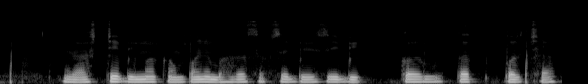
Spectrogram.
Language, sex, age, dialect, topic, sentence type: Magahi, male, 51-55, Northeastern/Surjapuri, banking, statement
